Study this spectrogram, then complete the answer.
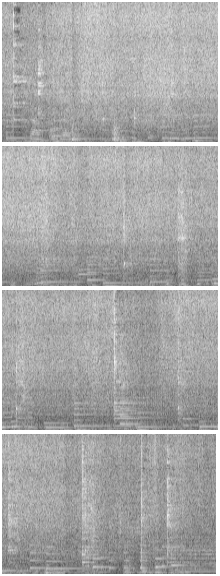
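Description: Shrimps and French beans are stir-fried together in a pan with a steady sizzle and repeated stirring and scraping. A tonal background runs underneath for the whole stretch.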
